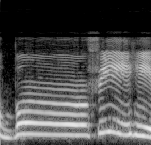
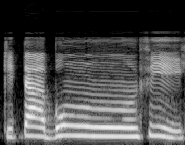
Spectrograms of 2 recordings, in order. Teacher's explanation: Tetapi apabila dia bertemu dengan fa di tepi, bun tu dia dimasukkan ataupun disembunyikan berdekatan dengan makhraj huruf fa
